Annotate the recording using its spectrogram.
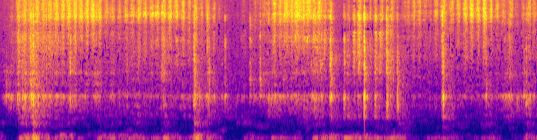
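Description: A small brush scrubbing a router's circuit board in rapid back-and-forth strokes, with brief pauses about halfway and near the end. The board is being brushed clean of conductive dirt that may have been bridging its tracks and components.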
